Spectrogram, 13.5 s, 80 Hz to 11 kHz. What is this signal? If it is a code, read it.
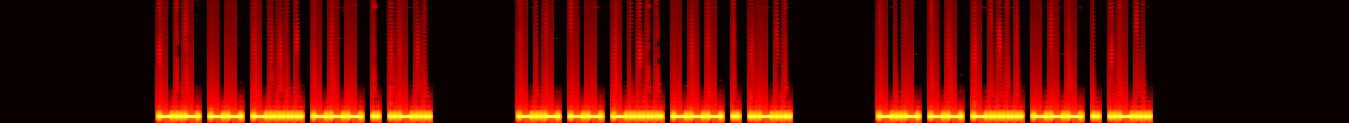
Morse code, heard as a keyed tone, about 28 wpm, 700 Hz. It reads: KM6OEL KM6OEL KM6OEL
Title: USA Call Signs - 6 Characters - Repeated 3x - 28wpm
